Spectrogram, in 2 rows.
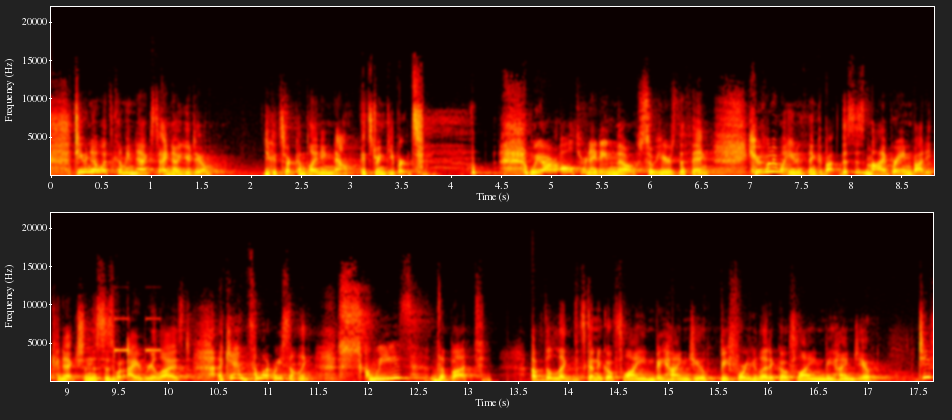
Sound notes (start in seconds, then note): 9.4 timer beeps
